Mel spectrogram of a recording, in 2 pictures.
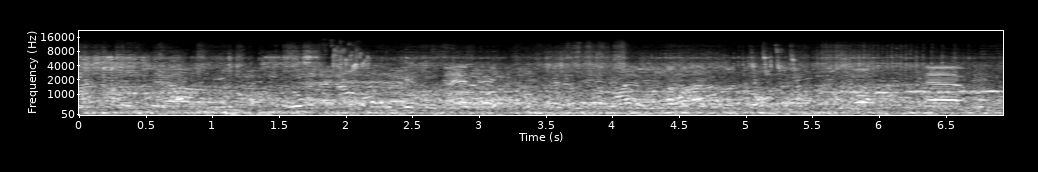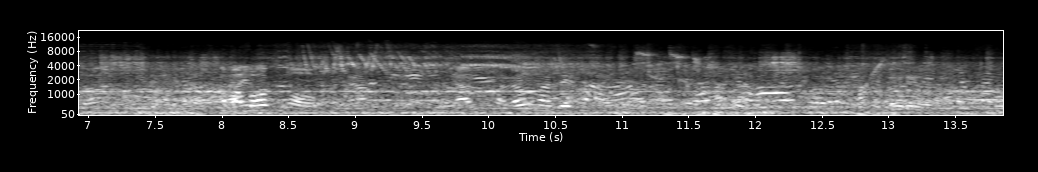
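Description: A large crowd of young men and women chatters and calls out loudly outdoors.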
